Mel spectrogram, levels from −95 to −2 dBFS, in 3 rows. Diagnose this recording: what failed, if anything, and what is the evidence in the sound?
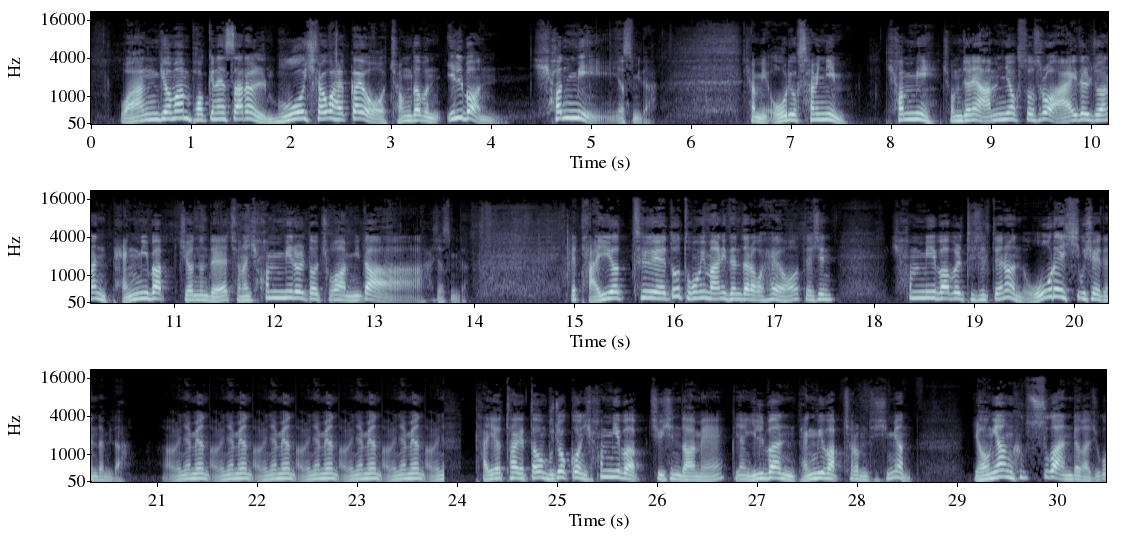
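At the codec stage, compressed frames were skipped: missing or rejected frames make the speech jump ahead by about 50 ms, heard as brief skips at 20.04–20.08 s and 28.45 s.

At playback, a broken-record loop: a 0.43 s fragment repeats five times back to back from 21.54 to 23.88 s, likely a stalled stream resending its last buffer, so the intervening speech is lost.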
